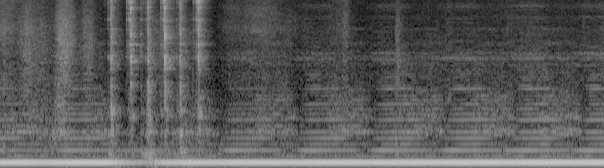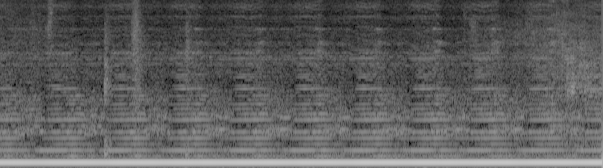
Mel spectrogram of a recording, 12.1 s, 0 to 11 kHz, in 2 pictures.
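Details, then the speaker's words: Evergo 4E-6EALW 52-inch hugger ceiling fan, circa 1985, cast iron 3-speed reversible motor, running updraft: constant deep motor hum above faint bearing noise; likely caused by rotted-away rubber bushings. "now like most ever go fans updrafts and actually speeds or updraft speeds are a bit slower than the downdraft speeds traditionally ever go Union thing and unfortunately the motorhome still is rather persistent as well"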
